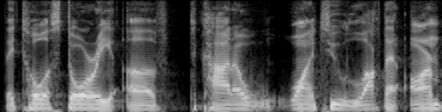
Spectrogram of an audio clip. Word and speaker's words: Takada: So I did watch the Battle Formation matchup there with Hashimoto going for the IWGP title against, was it Takeda? Is that how you say his name? – Nobuhiko Takada. – Takada. Okay, so yeah, I did watch that match, and it was a very good match.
